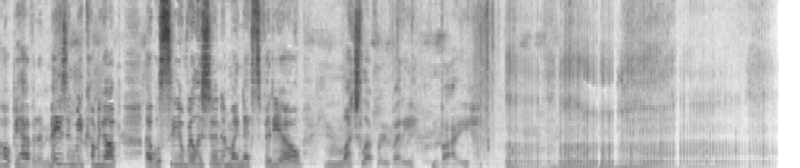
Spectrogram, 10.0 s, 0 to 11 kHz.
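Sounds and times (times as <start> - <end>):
cat purring: 6.3 - 9.8.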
